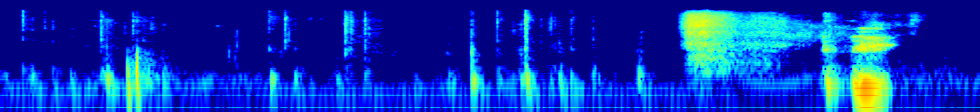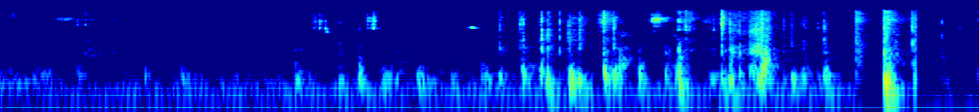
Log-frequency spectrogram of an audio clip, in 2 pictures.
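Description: Typing on a computer keyboard: irregular clusters of soft, dry key clicks separated by pauses, with a short breathy rush of noise near the middle.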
